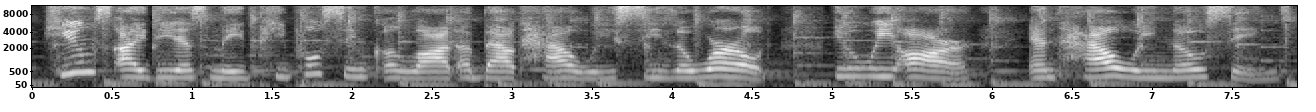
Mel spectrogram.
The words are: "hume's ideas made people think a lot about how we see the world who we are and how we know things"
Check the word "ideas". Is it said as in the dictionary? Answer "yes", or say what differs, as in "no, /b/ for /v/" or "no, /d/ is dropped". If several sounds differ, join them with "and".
yes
